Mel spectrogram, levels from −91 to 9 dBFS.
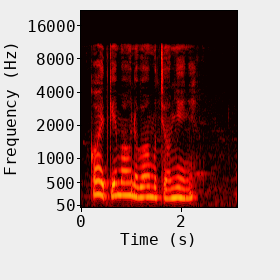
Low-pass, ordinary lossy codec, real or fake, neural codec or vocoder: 10.8 kHz; none; real; none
